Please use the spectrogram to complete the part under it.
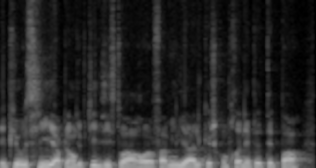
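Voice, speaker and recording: A middle-aged man from Belgium, answering interview questions in a soft-spoken, hesitant way with many fillers. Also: mid-range voice, fast, gravelly. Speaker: musician guest.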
